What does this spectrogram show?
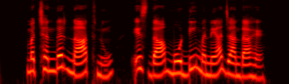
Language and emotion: Punjabi, neutral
